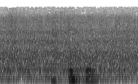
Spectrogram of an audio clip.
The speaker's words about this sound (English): It's just here. The rain is just here. You can feel the rain there.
